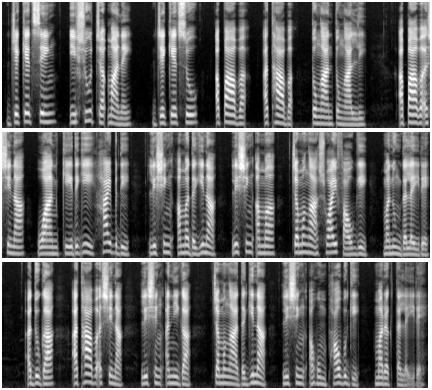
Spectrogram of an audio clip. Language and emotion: Manipuri, neutral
